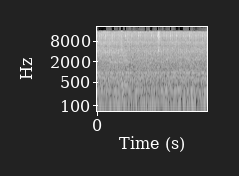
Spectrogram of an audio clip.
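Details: Suzuki Big Eye (DA64/DA63) engine vibrating with the AC on, with no check-engine light. The low idle is uneven and lumpy. Weak independent ignition coils with oil inside them were found; the oil points to a combustion-chamber or spark-plug problem.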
